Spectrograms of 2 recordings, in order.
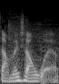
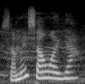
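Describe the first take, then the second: First: It sounds like a stern interrogation. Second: It sounds cute and coaxing.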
